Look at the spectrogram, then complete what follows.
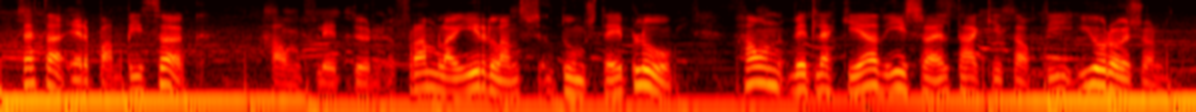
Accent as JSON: {"language": "Icelandic", "country": "Iceland", "said": "við Íslendingar"}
